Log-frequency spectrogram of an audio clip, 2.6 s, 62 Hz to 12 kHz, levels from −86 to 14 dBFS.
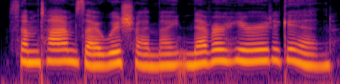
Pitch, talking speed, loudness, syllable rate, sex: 235 Hz, 210 wpm, -15 LUFS, 5.7 syllables/s, female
